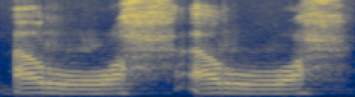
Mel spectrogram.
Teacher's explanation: You can hear a little bit of takrar, but you're trying to hide it as much as you can.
